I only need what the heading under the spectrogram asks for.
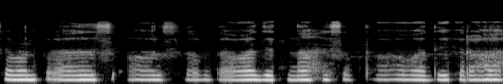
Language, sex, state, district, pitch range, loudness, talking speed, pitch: Hindi, female, Jharkhand, Garhwa, 210-220 Hz, -15 LUFS, 130 wpm, 215 Hz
